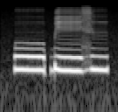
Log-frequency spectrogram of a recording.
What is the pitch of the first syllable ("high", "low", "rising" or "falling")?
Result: high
